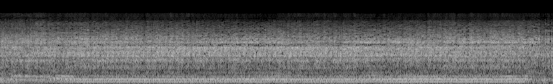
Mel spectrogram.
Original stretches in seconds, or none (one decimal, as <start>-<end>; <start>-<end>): none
